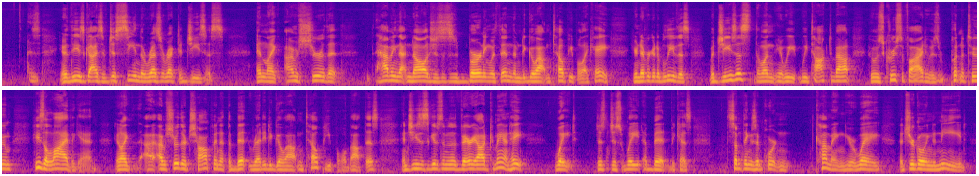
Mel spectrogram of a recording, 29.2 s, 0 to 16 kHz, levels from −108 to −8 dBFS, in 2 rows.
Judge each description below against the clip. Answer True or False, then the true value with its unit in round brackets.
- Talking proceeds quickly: True (215 wpm)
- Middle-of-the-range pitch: True (145 Hz)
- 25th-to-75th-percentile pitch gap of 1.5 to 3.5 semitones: True (2.9 semitones)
